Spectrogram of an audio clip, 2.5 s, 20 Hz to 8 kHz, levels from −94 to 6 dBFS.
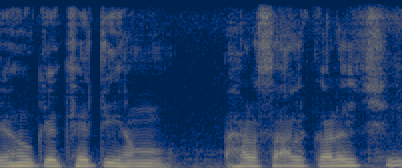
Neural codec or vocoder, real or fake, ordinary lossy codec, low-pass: none; real; none; none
